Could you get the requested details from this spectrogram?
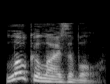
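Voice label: "localizable", English, British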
